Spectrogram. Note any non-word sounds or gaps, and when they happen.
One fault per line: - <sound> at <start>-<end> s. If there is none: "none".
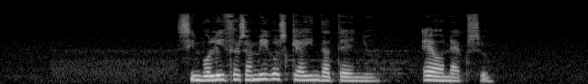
none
